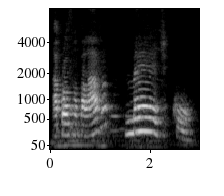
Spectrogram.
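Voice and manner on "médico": "médico" slow, with a strong MÉ; stressed first syllable. Shown as a demonstration. Teacher showing the most audible syllable, slow "médico" stressing MÉ. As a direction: stretch and lean on MÉ in "médico". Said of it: "mais ouvido, é o mé".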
